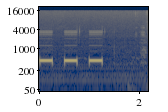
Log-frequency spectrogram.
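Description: Three short, even beeps of one pitch, about half a second apart, heard over a GSM call through a Nokia 6150 mobile phone just after the speaking-clock announcement ends: network call tones at the end of the recorded message.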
